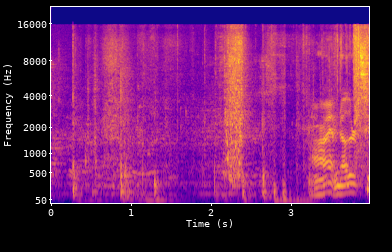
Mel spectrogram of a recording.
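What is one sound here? A plastic-wrapped box crinkles as a man handles it.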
